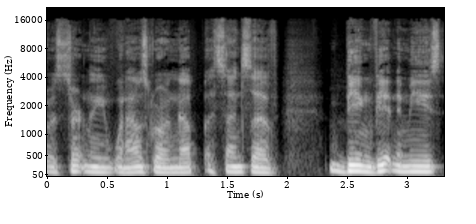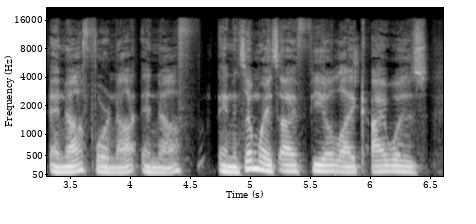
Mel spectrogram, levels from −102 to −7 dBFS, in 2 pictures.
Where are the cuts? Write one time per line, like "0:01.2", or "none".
none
